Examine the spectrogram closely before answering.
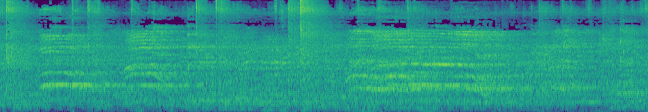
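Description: Badminton rackets smack shuttlecocks in a large echoing hall.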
